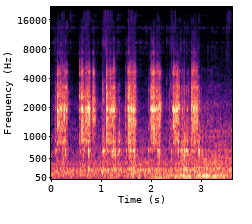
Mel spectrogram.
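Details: Losi Pro Moto MX RC dirt bike after a brake fix and bearing check: an even, light chain whir with a steady pulse about twice a second, no grinding or slapping; chain running freely.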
